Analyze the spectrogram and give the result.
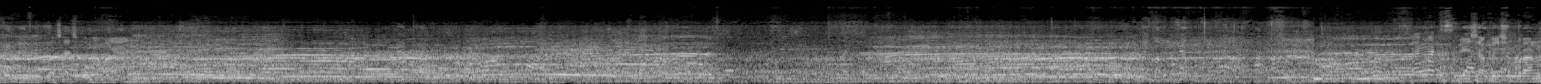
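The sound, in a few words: cattle at Ambarawa livestock market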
